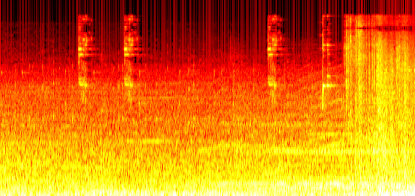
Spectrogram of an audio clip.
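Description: Short electronic beeps sound as a menu selection moves.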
